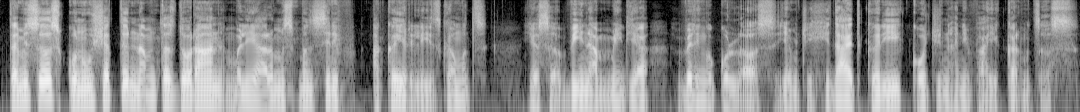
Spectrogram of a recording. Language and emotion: Kashmiri, neutral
